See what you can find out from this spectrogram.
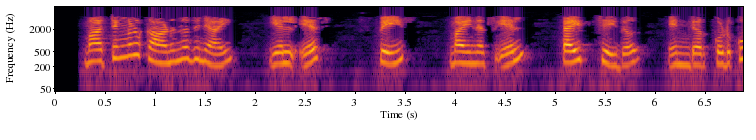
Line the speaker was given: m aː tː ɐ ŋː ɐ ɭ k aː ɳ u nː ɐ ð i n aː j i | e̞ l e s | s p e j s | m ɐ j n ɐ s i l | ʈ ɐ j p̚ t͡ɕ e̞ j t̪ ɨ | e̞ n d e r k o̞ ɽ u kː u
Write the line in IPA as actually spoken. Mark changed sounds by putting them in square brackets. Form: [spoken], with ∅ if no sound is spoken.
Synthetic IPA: m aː tː ɐ ŋː ɐ ɭ k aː ɳ u nː ɐ ð i n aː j i | e̞ l e s | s p e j s | m ɐ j n ɐ s [e] l | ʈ ɐ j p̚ t͡ɕ e̞ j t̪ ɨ | e̞ n d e r k o̞ ɽ u kː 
